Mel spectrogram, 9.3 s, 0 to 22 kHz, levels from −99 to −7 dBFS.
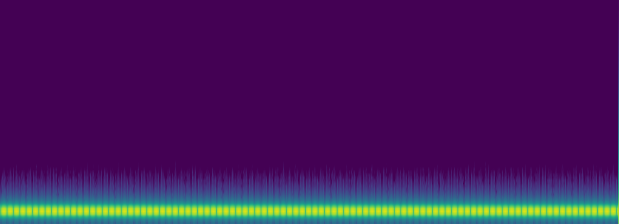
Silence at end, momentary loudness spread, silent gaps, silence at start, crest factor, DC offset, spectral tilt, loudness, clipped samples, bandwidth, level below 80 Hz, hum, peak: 0 s; 0 LU; none; 0 s; 6 dB; under 0.1%; -18 dB/octave; -18 LUFS; under 0.1%; 0.4 kHz; under -90 dBFS; none; -12 dBFS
